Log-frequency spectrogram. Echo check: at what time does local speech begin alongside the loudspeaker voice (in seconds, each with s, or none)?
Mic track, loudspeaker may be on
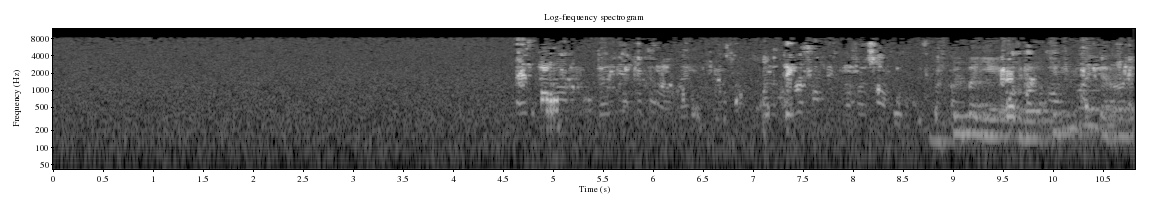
8.7 s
